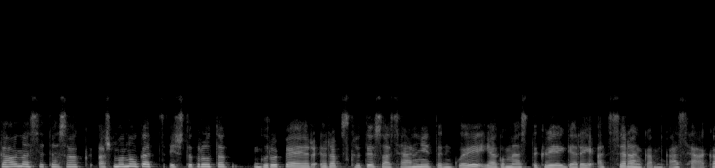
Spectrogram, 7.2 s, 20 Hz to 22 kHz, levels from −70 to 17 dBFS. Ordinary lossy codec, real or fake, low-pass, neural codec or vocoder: Opus, 32 kbps; fake; 7.2 kHz; codec, 16 kHz, 2 kbps, FunCodec, trained on LibriTTS, 25 frames a second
